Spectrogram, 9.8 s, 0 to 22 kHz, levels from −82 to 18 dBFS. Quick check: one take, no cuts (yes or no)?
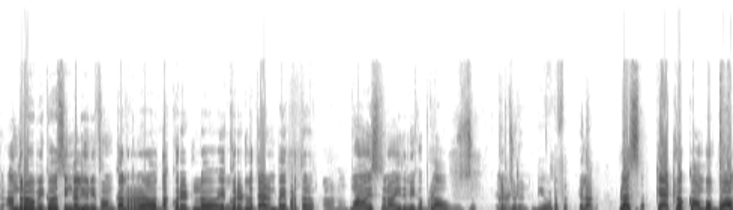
no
